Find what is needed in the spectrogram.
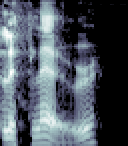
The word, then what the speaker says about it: LaFleur: Matt LaFleur. That's how I pronounce it, if you want the correct French-based pronunciation.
